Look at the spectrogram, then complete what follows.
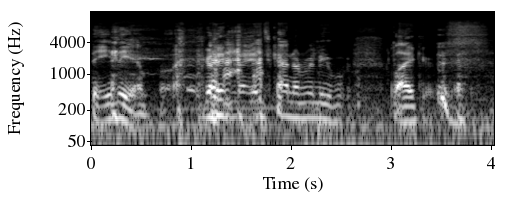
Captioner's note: laughs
